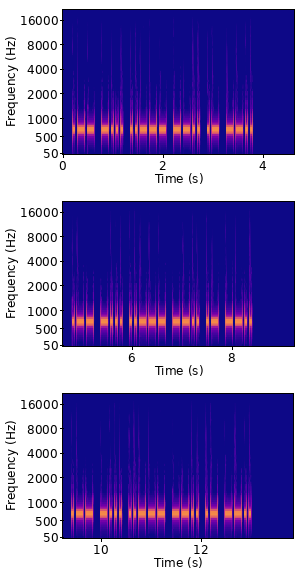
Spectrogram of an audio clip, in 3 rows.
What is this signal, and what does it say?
Morse code, heard as a keyed tone, about 25 wpm, 700 Hz. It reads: WB2ZAZ WB2ZAZ WB2ZAZ
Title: USA Call Signs - 6 Characters - Repeated 3x - 25wpm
